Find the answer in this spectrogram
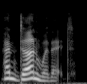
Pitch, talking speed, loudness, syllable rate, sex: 220 Hz, 275 wpm, -17 LUFS, 5.8 syllables/s, female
